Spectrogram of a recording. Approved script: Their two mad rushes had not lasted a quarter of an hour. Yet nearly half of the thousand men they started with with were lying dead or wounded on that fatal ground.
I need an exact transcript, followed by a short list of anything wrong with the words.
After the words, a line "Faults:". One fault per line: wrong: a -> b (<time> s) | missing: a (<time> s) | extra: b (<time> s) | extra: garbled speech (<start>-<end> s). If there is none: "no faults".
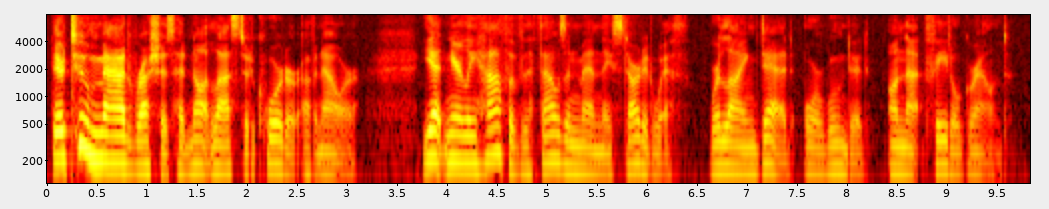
Their two mad rushes had not lasted a quarter of an hour. Yet nearly half of the thousand men they started with were lying dead or wounded on that fatal ground.
Faults:
missing: with (6.4 s)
